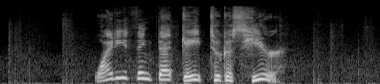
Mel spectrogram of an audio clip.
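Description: A cartoonish male voice speaks with animation.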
